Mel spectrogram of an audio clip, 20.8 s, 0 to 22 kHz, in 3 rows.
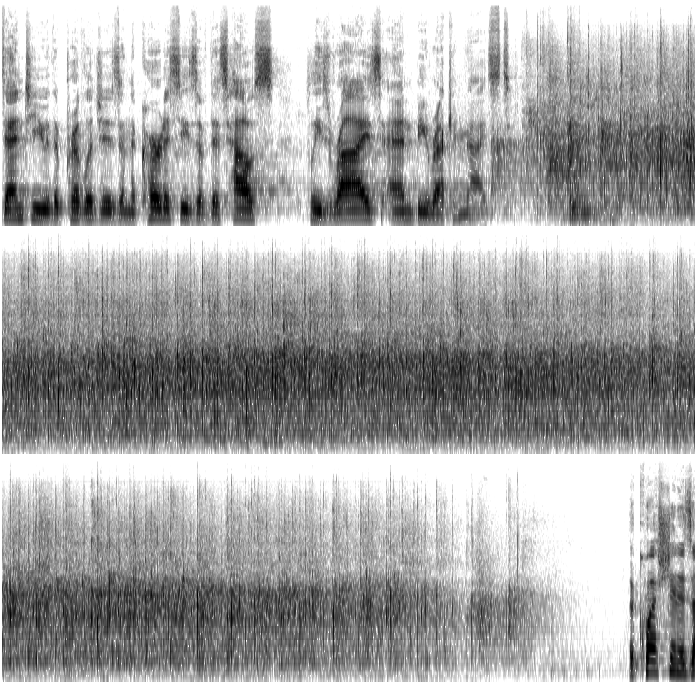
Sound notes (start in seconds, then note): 5.2 applause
